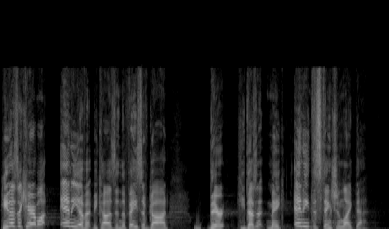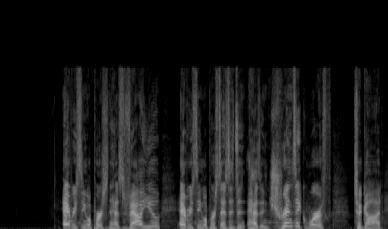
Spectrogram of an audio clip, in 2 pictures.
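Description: A man's voice: extremely high pitch, pushed and bright, no room sound, studio quality. A man from the Midwest preaching a sermon, building to urgent, emphatic repetition. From American Midwest. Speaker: pastor.

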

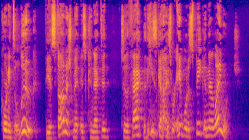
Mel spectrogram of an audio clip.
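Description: A man's voice: high voice, very animated, quick pace, a bit bright. Conversational man teaching a Bible class. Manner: conversational, thinking aloud with fillers and checking okay. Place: room with a live class.

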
